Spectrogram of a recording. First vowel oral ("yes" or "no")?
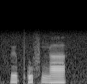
yes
